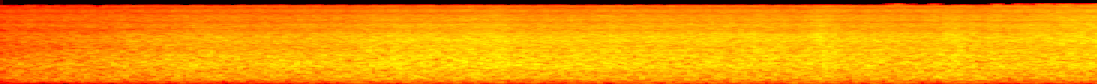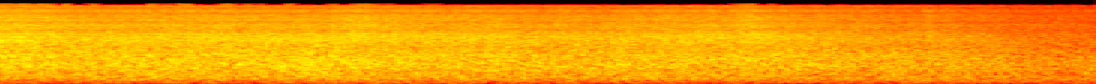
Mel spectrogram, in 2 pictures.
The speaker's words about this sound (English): This is one of my favorite places on Earth. In fact, I used to live at the ocean. I used to love the way the pounding surf would lull me to sleep at night. Just listen.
